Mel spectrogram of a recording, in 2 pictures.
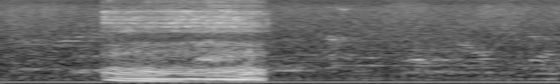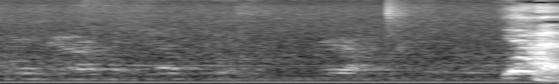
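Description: A single loud, buzzing snore from a sleeping dog, followed by quiet murmuring and a final loud burst.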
